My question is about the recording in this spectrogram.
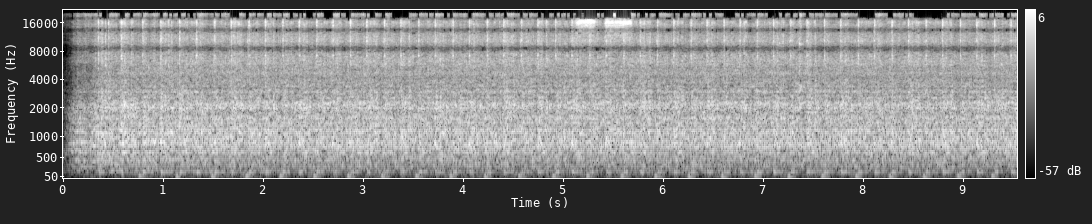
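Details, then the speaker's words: John Deere tractor Briggs V-twin engine, jumper-cable battery setup, spark confirmed on both leads: fast even cranking with steady compression beats that never fire; no-start because too little fuel in tank and key not turned on. "So what it was is I did not have, and I don't have enough fuel in the tank. I didn't have the key turn for it."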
